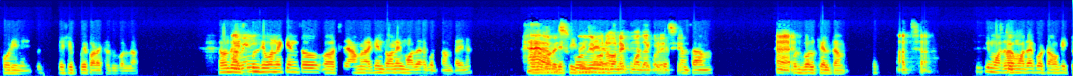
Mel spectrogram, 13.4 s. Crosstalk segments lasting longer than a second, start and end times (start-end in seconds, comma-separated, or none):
6.6-8.5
